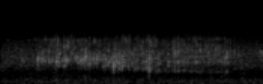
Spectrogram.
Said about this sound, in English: Will you pour me some coffee, Marjorie, please? Oh, sure, Unky.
